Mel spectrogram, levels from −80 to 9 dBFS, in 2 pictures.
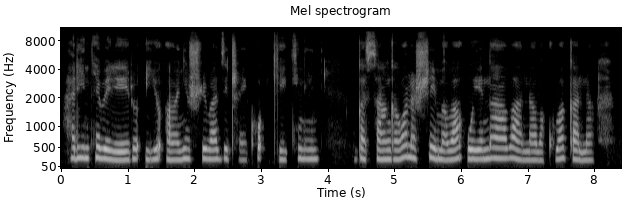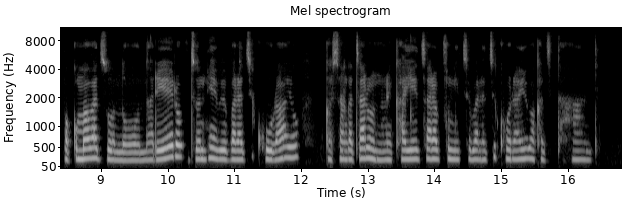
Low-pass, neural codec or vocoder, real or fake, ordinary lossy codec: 9.9 kHz; vocoder, 44.1 kHz, 128 mel bands, Pupu-Vocoder; fake; MP3, 96 kbps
